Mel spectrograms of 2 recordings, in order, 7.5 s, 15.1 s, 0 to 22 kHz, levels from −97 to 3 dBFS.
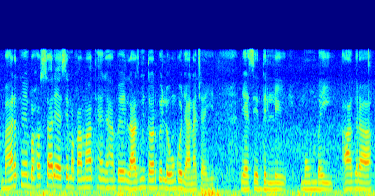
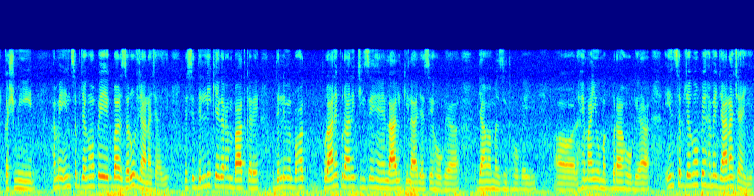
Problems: constant background noise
